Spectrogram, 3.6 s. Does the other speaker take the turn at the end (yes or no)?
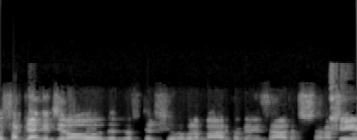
yes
